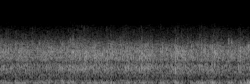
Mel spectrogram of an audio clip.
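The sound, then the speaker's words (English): An audience at a church service applauds God steadily, a dense wash of many hands clapping at once that holds an even level throughout, with no voices over it. “You can applaud if you want to. Applaud God, that's all right.”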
